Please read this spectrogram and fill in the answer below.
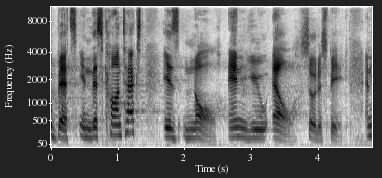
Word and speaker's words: NUL: this character is again sort of pronounced null or written n-u-l so that's all right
